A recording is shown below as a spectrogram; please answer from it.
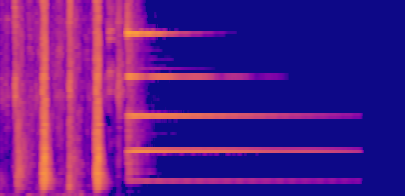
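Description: End-card sound effect: a quick run of sharp taps, about four a second, stops a little over a second in and gives way to a single bell ding that rings and fades away over about two seconds.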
